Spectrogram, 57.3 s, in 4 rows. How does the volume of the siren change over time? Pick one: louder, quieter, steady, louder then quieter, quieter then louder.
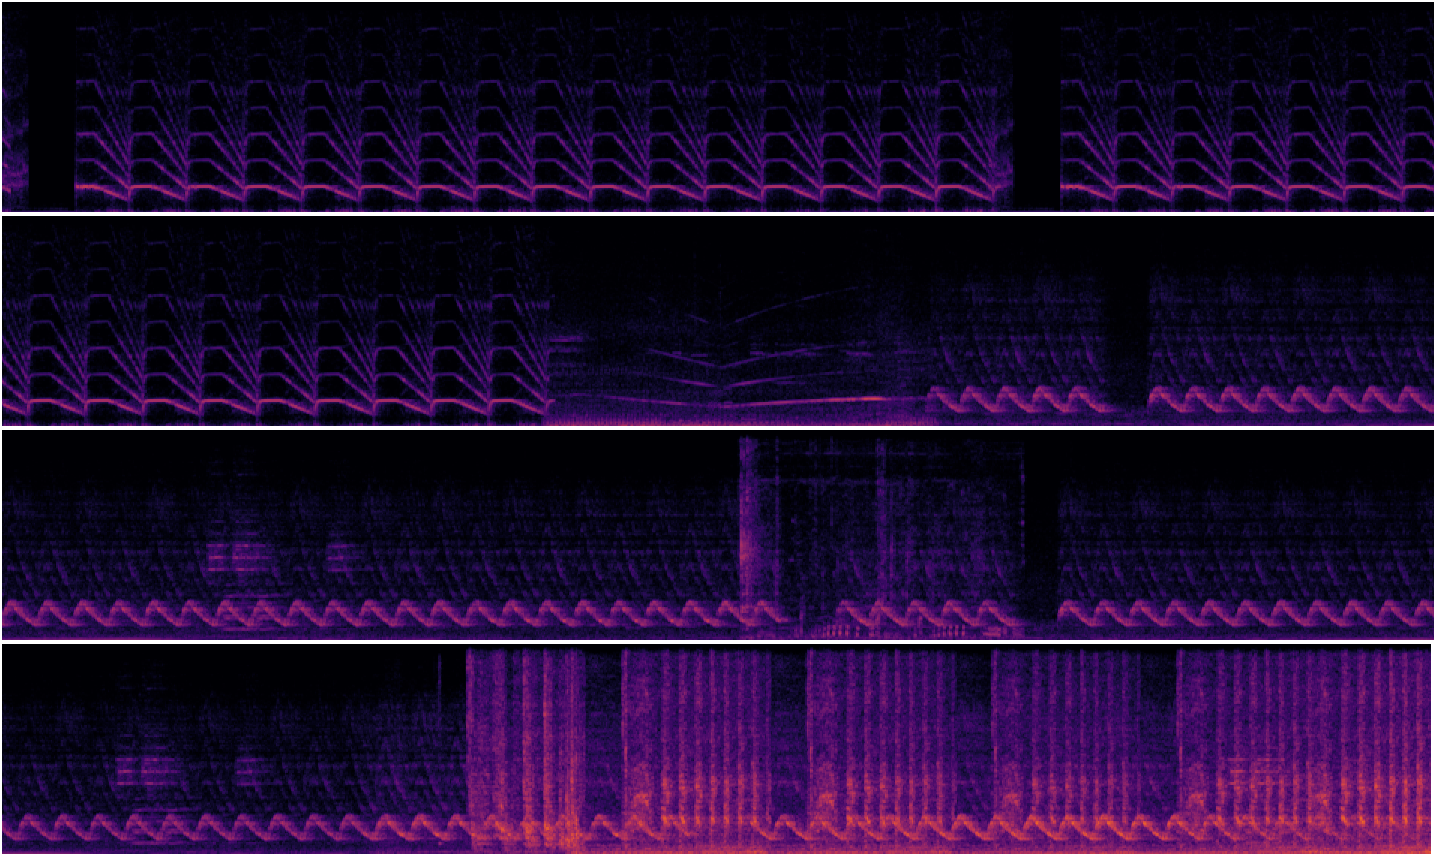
louder.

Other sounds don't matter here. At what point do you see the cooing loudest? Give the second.
36 s.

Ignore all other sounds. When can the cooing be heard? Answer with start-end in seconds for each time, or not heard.
36.0-38.9.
